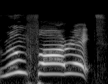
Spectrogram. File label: run away, Kidz; Worms Armageddon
